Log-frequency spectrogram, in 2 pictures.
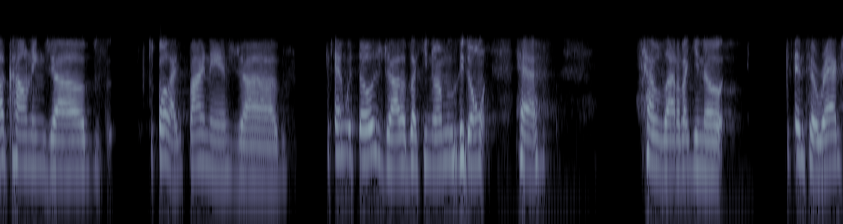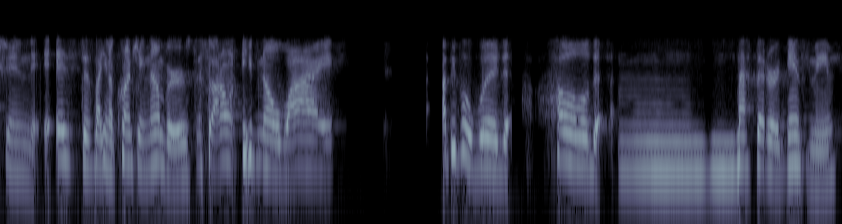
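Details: Adult woman who stutters, an author and content creator, says stuttering hurt her job search and interviews; stuttering.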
